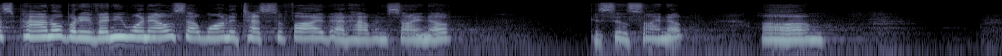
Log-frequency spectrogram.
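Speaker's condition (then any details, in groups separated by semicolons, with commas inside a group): No condition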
